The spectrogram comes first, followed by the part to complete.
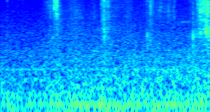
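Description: Faint paper-handling sounds: a few soft, light ticks as the backing is peeled off a small foam adhesive dimensional and a paper butterfly is pressed onto a card.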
